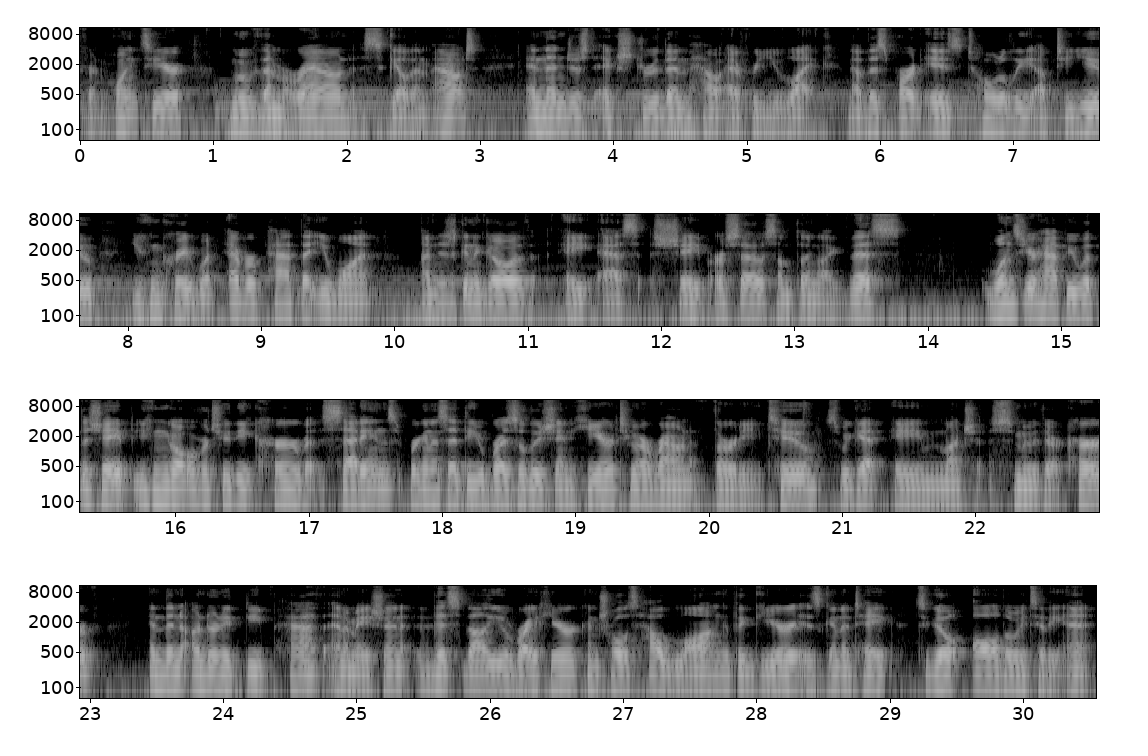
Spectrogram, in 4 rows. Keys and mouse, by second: 0.4 g, 1.2 r, 1.9 s, 2.8 click, 3.3 g, 3.9 s, 4.3 r, 5.0 g, 7.8 e, 8.4 r, 9.9 s, 10.9 s, 11.7 click, 12.0 e, 12.7 r, 13.5 g, 16.4 click, 18.3-20.7 drag, 24.2 click.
